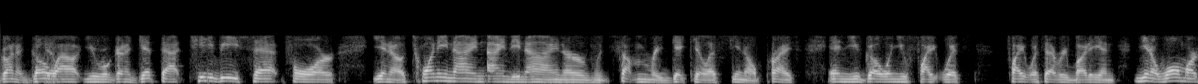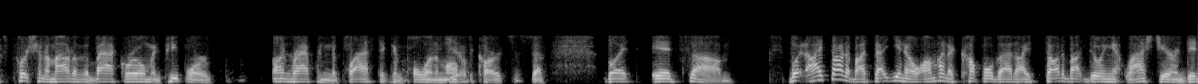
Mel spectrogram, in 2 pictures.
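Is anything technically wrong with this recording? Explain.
Yes. The whole clip runs through the Speex codec, and the damage is plainly audible: speech comes out hoarse and noisy because the CELP coder has too few bits for the excitation, which fits a low setting around 11 kbps.

There are also three spots of VoIP packet loss concealed by the speech codec. The first is at 2.03 to 2.14 s, after "going to get that", with about 40 ms missing. The second is at 4.81 to 4.93 s, about 60 ms. The third is at 21.33 to 21.38 s, after "know I'm" and before "to couple that I", about 20 ms. Each time, the decoder keeps extending its last pitch and filter at falling gain, so you hear a fading buzzy tone or coloured noise, and the speech stays weak or distorted just after.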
